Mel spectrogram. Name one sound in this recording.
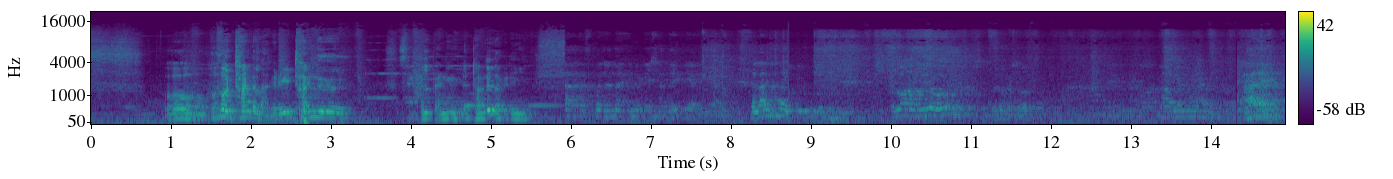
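A young man talks calmly nearby in a room.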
